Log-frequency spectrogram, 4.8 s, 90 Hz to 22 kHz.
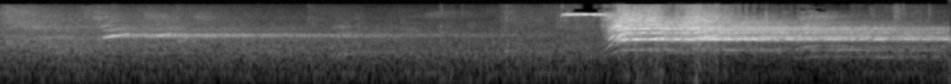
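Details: At the Port of Nagoya Public Aquarium on 13 April 2019, the beluga Nana, in training, gives a thin steady whistle. A brief high note follows, then a loud, rich, buzzy harmonic squeal.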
